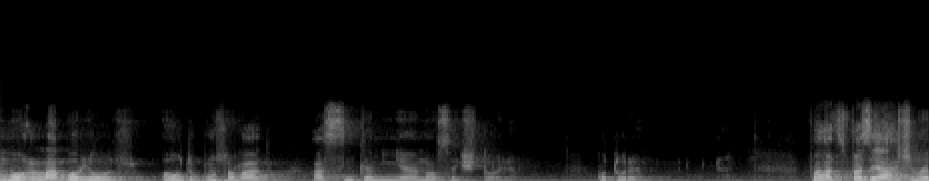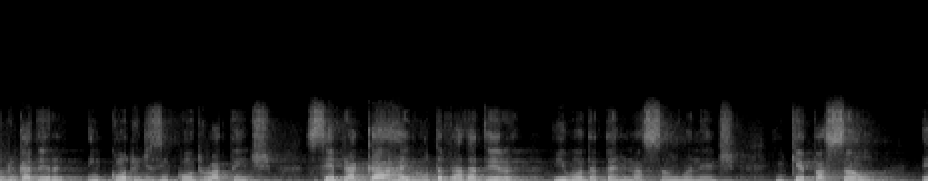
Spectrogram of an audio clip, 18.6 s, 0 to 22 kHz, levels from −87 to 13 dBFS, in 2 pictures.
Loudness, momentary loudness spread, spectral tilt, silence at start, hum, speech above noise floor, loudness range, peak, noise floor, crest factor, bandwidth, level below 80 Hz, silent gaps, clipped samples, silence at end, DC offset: -26 LUFS; 17 LU; -6.5 dB/octave; 0 s; none; 30 dB; 11 LU; -6 dBFS; -56 dBFS; 20 dB; 9.6 kHz; -60 dBFS; none; under 0.1%; 0 s; under 0.1%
